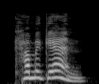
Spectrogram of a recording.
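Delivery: loud, high battle challenge; roar. A narrator's reading. Stone Emperor waving fists for another round, roaring. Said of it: "he roared".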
